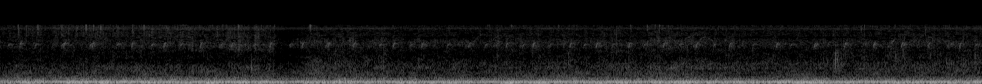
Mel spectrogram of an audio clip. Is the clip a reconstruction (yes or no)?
no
